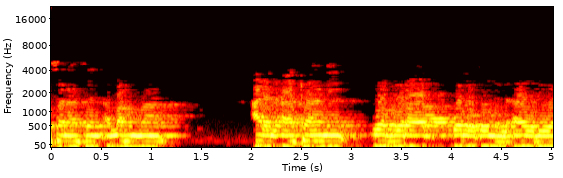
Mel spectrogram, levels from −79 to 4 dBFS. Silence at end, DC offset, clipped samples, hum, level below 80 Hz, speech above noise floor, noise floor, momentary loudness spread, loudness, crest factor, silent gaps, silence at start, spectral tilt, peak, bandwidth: 0 s; 7%; under 0.1%; none; -32 dBFS; 41 dB; -52 dBFS; 6 LU; -13 LUFS; 10 dB; none; 0 s; -8.5 dB/octave; -2 dBFS; 5.2 kHz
